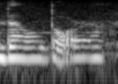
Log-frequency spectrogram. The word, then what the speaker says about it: Veldora: would spell that because there is no l in the japanese alphabet but it's pronounced veldora in english so it's like it's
